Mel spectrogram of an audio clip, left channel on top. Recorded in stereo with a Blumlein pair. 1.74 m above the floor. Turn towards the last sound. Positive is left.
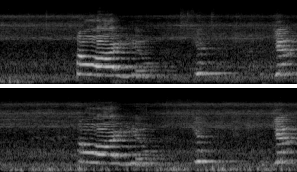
turn(degrees=-60)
